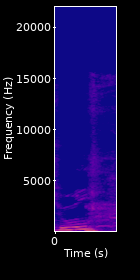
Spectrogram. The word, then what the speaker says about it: Hole: Harold Hool.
